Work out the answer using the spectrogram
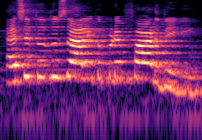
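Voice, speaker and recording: A woman's voice: very high voice, lively intonation, moderate pace, sharp tone, very echoey, heavily acted. A woman voicing a cruel, harsh stepmother who scolds and bullies. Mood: scolding. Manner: scolding, abusive.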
